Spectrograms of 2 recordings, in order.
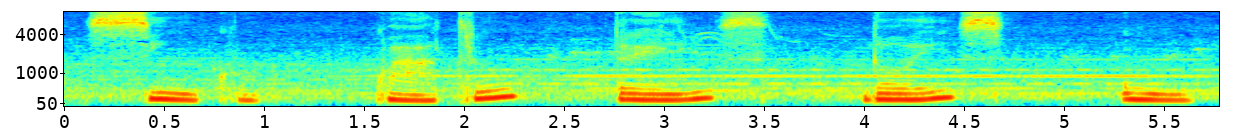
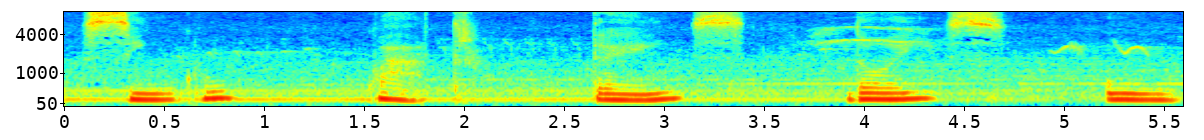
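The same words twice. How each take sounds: The two takes are said the same way.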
